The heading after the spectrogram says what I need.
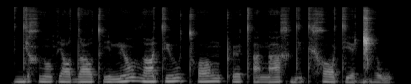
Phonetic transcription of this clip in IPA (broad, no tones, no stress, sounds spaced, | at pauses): dʲ ə x ðˤ õ k i w dˤ y w tʼ i mʲ õ w ðˤ ə tʲ u tʰ ɔ ŋ pʼ ø tʼ a ŋ a x dʲ ə̃ tʲ x ɔ tʲ ɛ ɡ͡ǁ ə w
